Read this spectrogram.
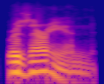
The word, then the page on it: rosarian: American English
